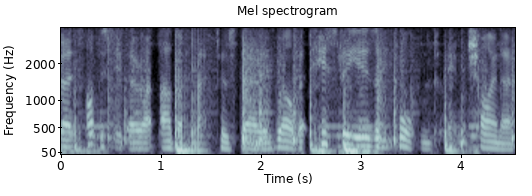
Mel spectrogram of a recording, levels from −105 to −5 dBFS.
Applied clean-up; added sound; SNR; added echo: neural mask model RNNoise.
